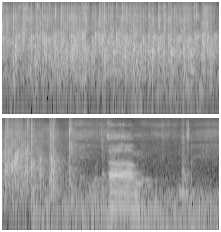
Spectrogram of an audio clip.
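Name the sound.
round of applause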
